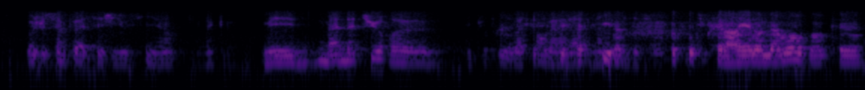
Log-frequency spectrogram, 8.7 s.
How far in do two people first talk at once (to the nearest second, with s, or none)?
5 s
